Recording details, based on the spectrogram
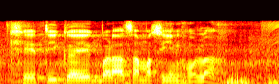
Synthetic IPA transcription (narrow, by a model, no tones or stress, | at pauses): kʰeːt̪ikeeːk̚bəɽasaməsiːnɦoːlaː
